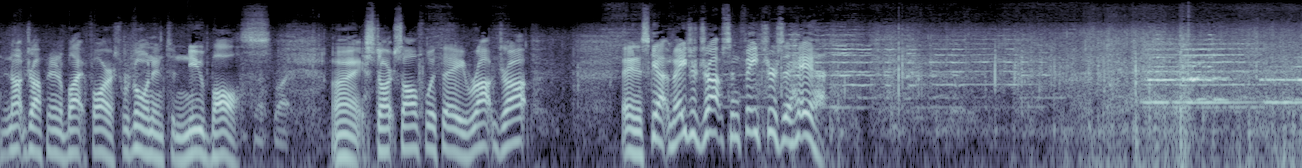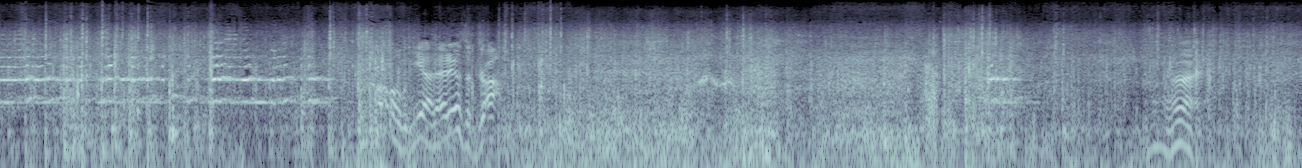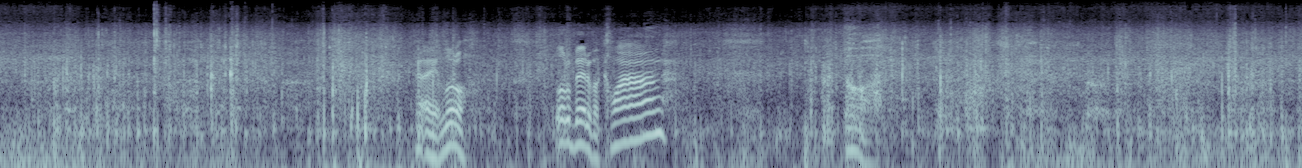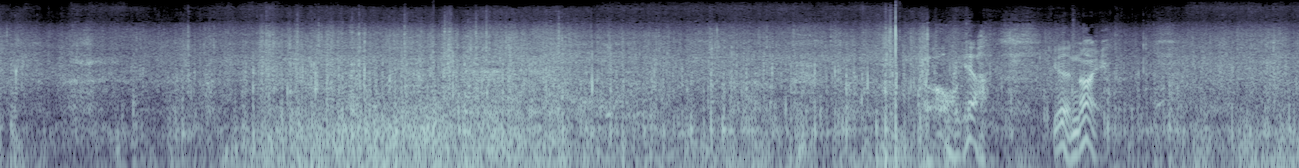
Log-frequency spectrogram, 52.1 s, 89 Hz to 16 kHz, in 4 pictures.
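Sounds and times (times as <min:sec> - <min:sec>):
bike rattling over rocks: 0:06.7 - 0:52.0
wind on microphone: 0:10.3 - 0:31.6, 0:32.9 - 0:52.0.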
